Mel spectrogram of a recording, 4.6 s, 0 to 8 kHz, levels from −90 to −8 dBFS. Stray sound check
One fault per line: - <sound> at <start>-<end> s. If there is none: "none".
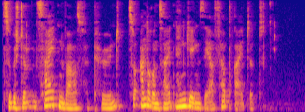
none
